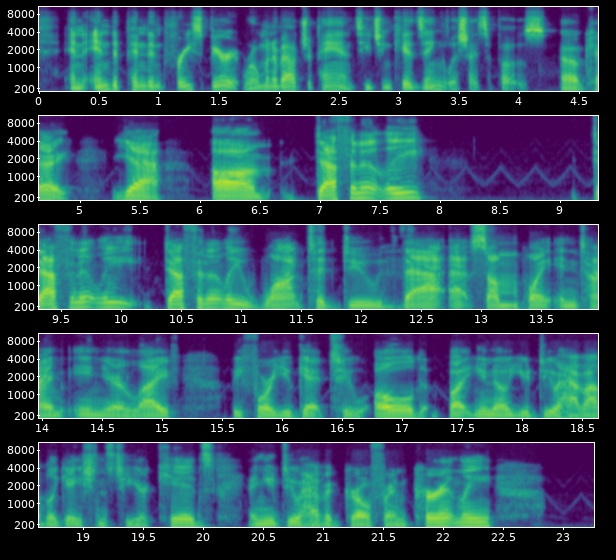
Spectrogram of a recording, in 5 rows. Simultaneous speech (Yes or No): No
